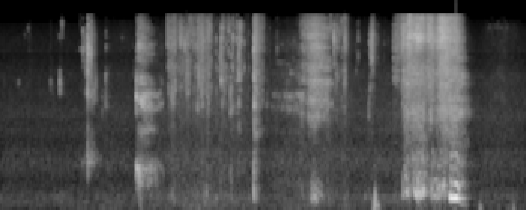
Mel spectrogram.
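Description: A man coughing and gagging in a run of harsh bursts, a reaction to having just eaten a crispy fried insect; the loudest and longest comes near the end. A short low thump about five seconds in.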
